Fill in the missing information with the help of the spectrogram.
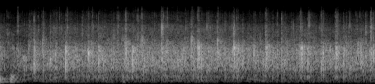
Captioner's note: audience applauds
